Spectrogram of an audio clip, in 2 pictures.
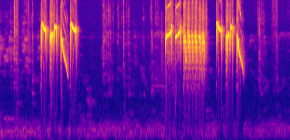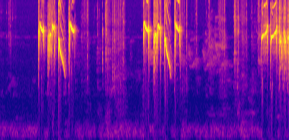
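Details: High, penetrating song of a young cinereous tit in full voice, used to provoke other birds into singing: five repeated bursts of shrill notes with falling sweeps and rolling trills, spaced roughly two seconds apart over a faint low hum.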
